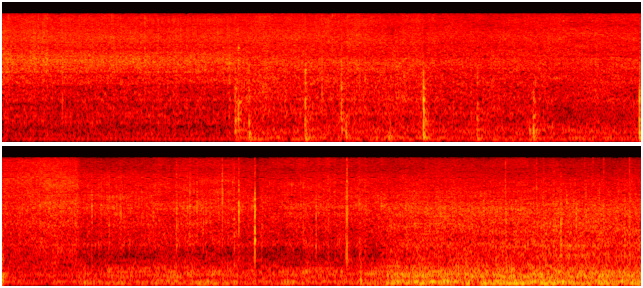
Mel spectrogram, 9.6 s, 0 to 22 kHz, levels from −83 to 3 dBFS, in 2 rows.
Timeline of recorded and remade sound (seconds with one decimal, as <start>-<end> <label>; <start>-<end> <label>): 0.0-4.1 recorded; 4.1-8.8 remade; 8.8-9.6 recorded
